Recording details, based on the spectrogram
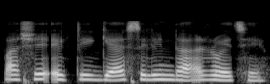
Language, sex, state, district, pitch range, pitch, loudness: Bengali, female, West Bengal, Cooch Behar, 195-225 Hz, 210 Hz, -15 LUFS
